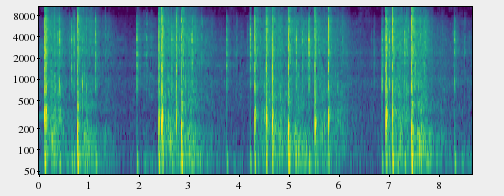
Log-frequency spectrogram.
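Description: Aerial firework shells bursting in quick volleys of sharp bangs and crackling, in about four clusters with short lulls between them.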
